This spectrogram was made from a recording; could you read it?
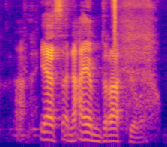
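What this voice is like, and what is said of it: Dracula-style vampire accent. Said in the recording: “it's a better accent than Nick Cage used in the movie Renfield”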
